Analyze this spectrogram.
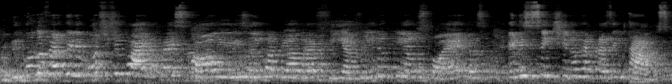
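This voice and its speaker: Over noticeable background noise and audible room echo, a woman speaks fairly quickly at an extremely high pitch. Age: 20s. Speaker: teacher and poetry movement vice-coordinator. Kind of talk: school talk to students. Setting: school classroom, standing.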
